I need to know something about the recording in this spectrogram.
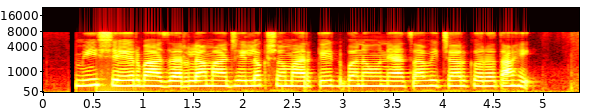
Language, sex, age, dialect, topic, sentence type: Marathi, female, 25-30, Standard Marathi, banking, statement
